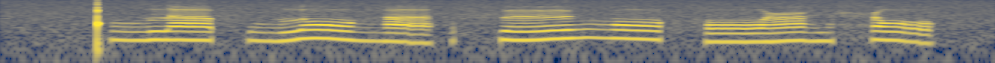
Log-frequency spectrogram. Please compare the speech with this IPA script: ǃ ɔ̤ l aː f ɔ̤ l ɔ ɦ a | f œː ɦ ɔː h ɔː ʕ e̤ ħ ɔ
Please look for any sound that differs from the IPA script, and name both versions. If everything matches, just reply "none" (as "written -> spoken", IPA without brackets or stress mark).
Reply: none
